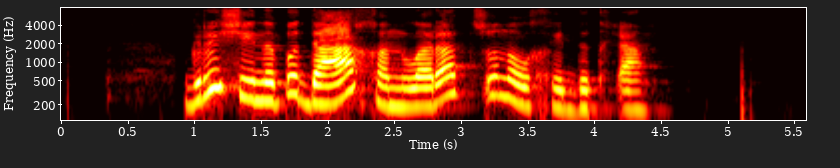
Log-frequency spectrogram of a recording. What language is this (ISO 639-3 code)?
abk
